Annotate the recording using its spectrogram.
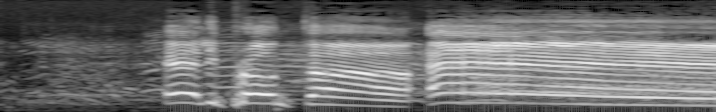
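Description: Young boys shout and cheer loudly outdoors.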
